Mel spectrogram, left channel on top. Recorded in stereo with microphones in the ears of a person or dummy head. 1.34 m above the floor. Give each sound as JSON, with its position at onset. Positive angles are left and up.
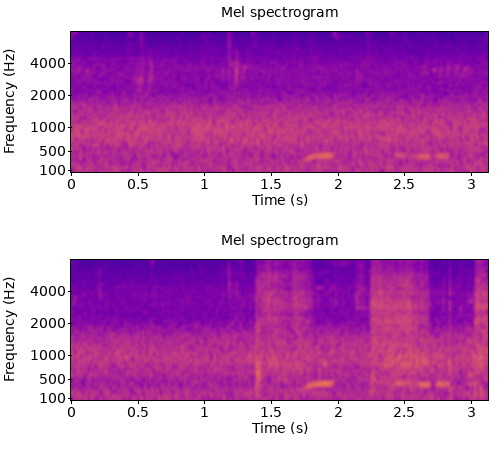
{"t": 1.7, "sound": "a man speaking", "side_deg": -55}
